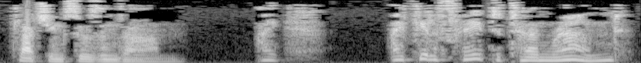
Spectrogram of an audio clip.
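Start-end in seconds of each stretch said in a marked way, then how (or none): 1.7-4.2 put-on higher, hesitant frightened girl; afraid. A narrator's reading. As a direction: stammer out the fear. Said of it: "said Susan".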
